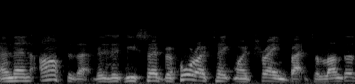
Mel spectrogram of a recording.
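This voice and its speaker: A man with a high pitch and an English accent speaks at a moderate pace with lively intonation. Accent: received pronunciation. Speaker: royal commentator. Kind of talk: casual chat. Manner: halting, many fillers.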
